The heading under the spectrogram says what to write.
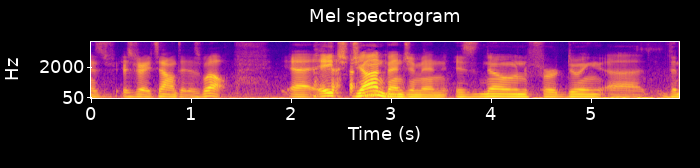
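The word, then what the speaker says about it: H. Jon Benjamin: Yeah, H. John Benjamin.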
